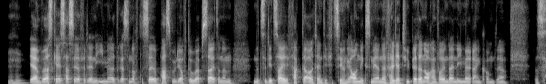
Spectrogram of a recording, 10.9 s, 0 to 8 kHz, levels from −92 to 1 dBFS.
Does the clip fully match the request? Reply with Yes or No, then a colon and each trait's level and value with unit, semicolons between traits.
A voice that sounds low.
Yes: low, 125 Hz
